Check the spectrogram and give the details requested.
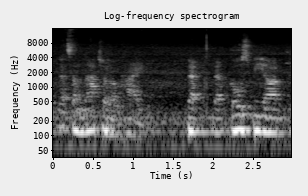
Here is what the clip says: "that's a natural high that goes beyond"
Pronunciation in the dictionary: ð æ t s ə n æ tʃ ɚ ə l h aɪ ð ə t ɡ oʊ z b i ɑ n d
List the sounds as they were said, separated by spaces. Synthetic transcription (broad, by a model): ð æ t s ə n æ tʃ ɚ ə l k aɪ ð ə t ɡ oʊ z b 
